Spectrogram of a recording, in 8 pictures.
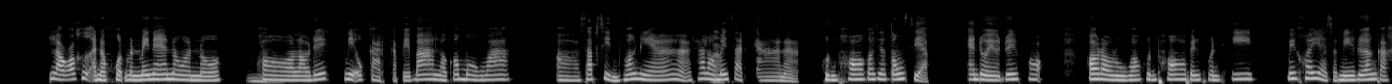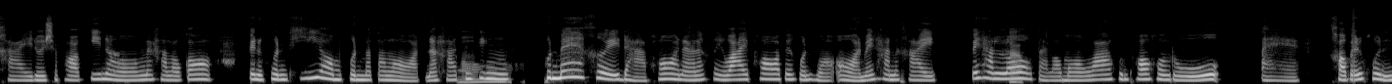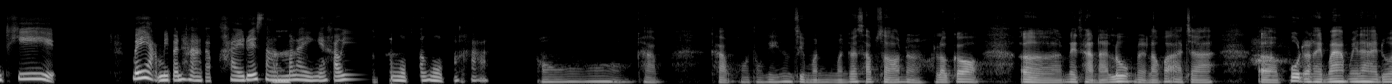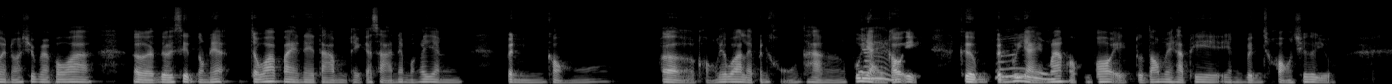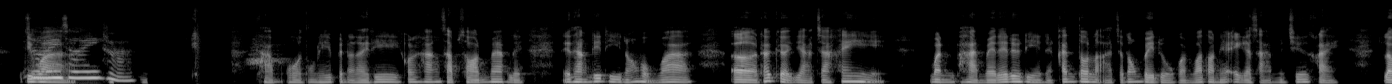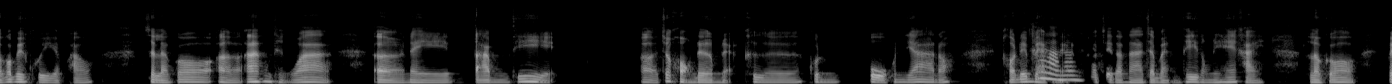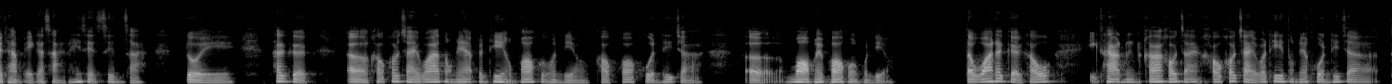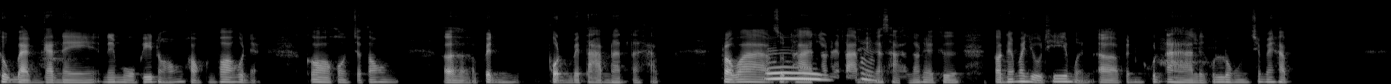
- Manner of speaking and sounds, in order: other background noise; unintelligible speech; tapping; distorted speech; dog barking; mechanical hum; unintelligible speech
- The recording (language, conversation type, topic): Thai, advice, ฉันควรทำอย่างไรเมื่อทะเลาะกับพี่น้องเรื่องมรดกหรือทรัพย์สิน?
